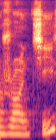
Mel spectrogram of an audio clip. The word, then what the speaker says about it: gentil: sont gentils oui sont gentils sont adorables donc oui sont gentils n'oublie pas qu' est gentil on ne prononce pas le l à la fin donc gentil ok gentil parfait euh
